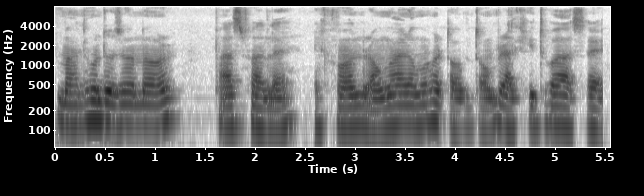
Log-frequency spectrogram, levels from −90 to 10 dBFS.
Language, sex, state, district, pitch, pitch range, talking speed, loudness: Assamese, male, Assam, Sonitpur, 120 Hz, 110-130 Hz, 110 wpm, -17 LUFS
